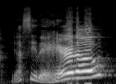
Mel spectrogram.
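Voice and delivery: loud, high gloating to the chat; happy and loud. Real, not acted. Streamer proudly showing off his hair to doubters, excited loud. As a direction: shout it, thrilled your hair finally hangs. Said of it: "I'm sorry for being so loud. I'm just happy".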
